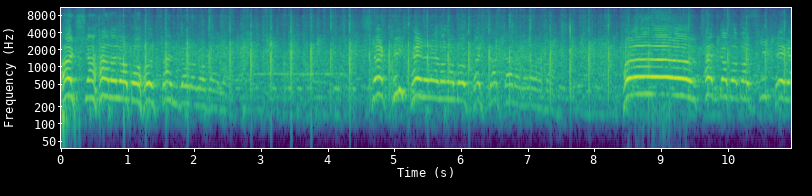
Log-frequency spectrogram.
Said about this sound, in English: Oh, let's clap our hands to the Lord.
